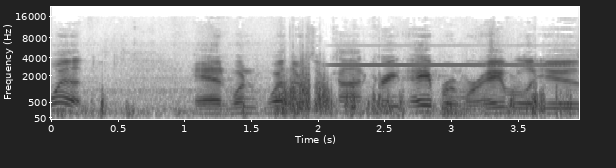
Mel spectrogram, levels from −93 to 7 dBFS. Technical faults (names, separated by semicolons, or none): feedback whistle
